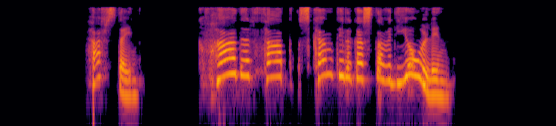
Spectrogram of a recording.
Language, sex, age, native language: Icelandic, female, 40-49, Polish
